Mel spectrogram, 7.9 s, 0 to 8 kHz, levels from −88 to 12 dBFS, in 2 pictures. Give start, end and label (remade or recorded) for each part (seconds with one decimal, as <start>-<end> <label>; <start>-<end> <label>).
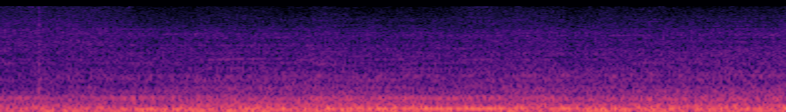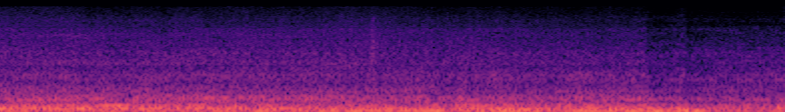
0.0-3.9 recorded; 3.9-7.1 remade; 7.1-7.9 recorded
